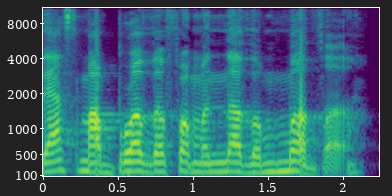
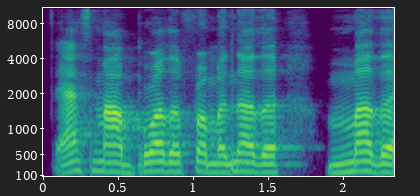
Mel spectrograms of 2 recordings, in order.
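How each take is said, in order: First: It is said in a New York accent. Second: It is said in the speaker's ordinary accent.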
